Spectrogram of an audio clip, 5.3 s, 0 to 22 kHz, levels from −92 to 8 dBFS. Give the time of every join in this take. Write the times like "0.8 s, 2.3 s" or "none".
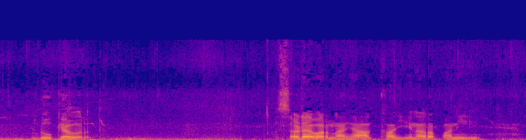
2.2 s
